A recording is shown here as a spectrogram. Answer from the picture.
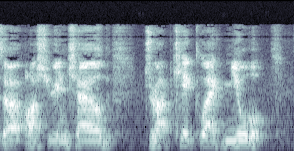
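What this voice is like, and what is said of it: Arnold Schwarzenegger-style Austrian accent. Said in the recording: “I read that in like an Arnold accent or the Iron Sheik”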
